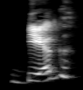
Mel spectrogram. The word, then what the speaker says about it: бег: Бег от слова бегать, говорим бег, бег.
